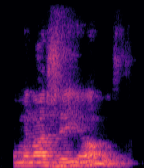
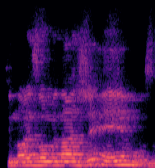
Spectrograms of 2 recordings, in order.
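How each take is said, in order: First: "Homenageamos" slow, with stressed A; questioned form. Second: "homenageemos" with a doubled, stressed E; corrected form. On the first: Teacher asking how you say it, slow questioning "Homenageamos". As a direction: query "Homenageamos" slowly, as if testing it. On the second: Teacher giving the subjunctive answer, stressed "homenageemos". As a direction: say "homenageemos" with ge-E, no i glide. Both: Shown as a demonstration. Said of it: "como é que você fala?".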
